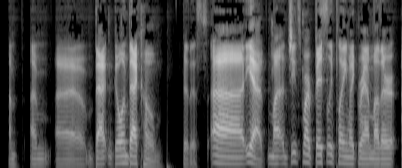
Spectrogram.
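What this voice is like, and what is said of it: Philadelphia accent. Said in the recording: “I might have more of a Philly accent than I thought I did. ... Your version of it is certainly better than ours. You've got that O down.”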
